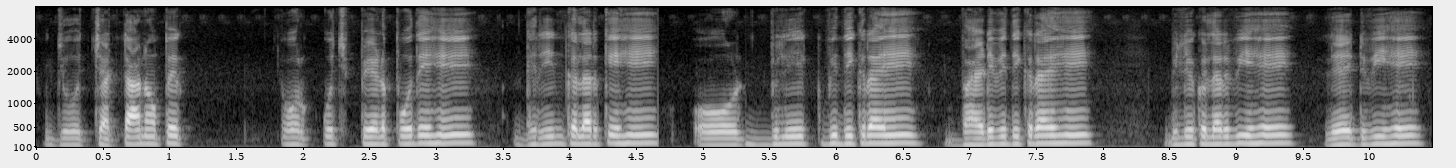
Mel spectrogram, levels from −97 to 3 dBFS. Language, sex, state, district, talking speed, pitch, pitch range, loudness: Hindi, male, Andhra Pradesh, Chittoor, 165 wpm, 155 Hz, 140-165 Hz, -18 LUFS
